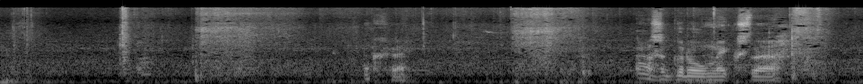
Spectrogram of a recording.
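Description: Loose soil rustles and patters as it falls.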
